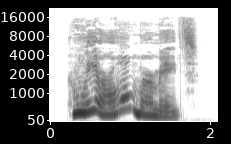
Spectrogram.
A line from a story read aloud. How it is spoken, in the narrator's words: chimed a laughing chorus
